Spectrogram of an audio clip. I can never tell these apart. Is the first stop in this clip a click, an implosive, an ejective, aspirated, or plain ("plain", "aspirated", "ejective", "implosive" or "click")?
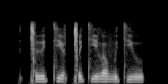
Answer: click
